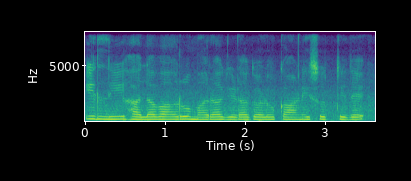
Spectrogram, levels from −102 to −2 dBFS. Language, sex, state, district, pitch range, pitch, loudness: Kannada, female, Karnataka, Bangalore, 210-225 Hz, 215 Hz, -16 LUFS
